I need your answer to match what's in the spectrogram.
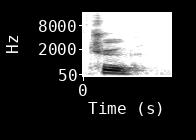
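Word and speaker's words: Tröegs: How do you pronounce this again? Tregs. – Troog. – Troog. – How do you spell it? – Local-ish. – A T-R-O-E-G? I think it's Troog.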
